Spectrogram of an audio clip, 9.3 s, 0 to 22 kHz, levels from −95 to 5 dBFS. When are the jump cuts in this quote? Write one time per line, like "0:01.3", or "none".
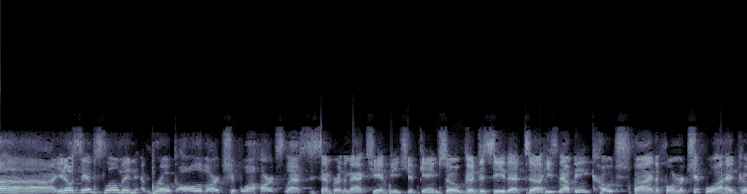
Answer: none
